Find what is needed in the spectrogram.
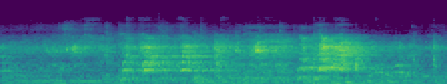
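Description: Boxing crowd shouting and yelling at ringside, with a few short high-pitched calls about a second in and again near the end, over a steady murmur of voices.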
